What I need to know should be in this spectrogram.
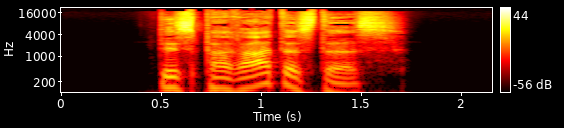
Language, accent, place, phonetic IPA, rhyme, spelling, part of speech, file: German, Germany, Berlin, [dɪspaˈʁaːtəstəs], -aːtəstəs, disparatestes, adjective, De-disparatestes.ogg
- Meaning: strong/mixed nominative/accusative neuter singular superlative degree of disparat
